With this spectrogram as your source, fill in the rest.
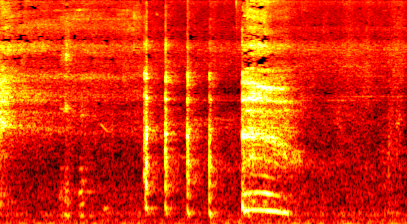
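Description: A middle-aged woman laughs close by.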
